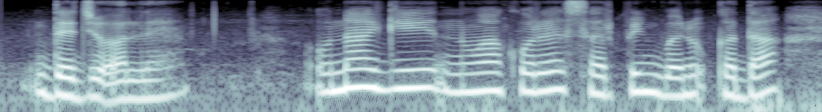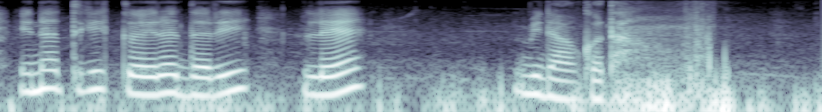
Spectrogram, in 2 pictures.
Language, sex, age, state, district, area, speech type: Santali, female, 18-30, West Bengal, Paschim Bardhaman, rural, spontaneous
